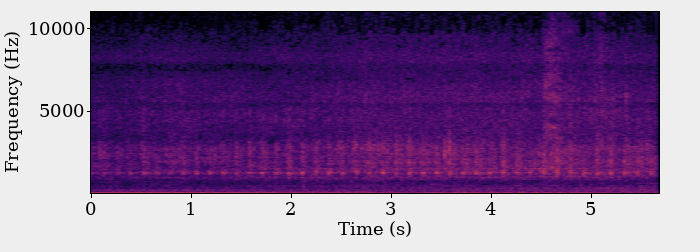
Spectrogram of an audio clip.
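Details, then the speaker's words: Jeep Wrangler Sport (TJ) idling, check engine light on for the thermostat: a fast, uneven light rattle rides over the low rumble, fitting a broken timing chain tensioner. Cylinder one also showed low compression. "you can hear it you can hear it I know you guys can hear it I know you guys can hear the rattle"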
